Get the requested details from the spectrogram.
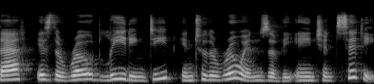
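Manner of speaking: ordinary delivery, nothing marked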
